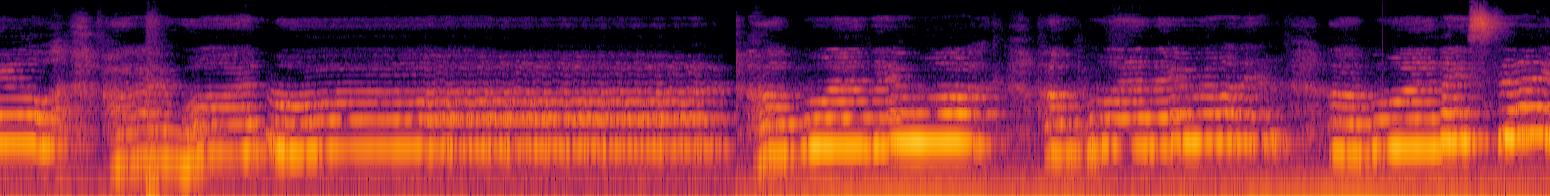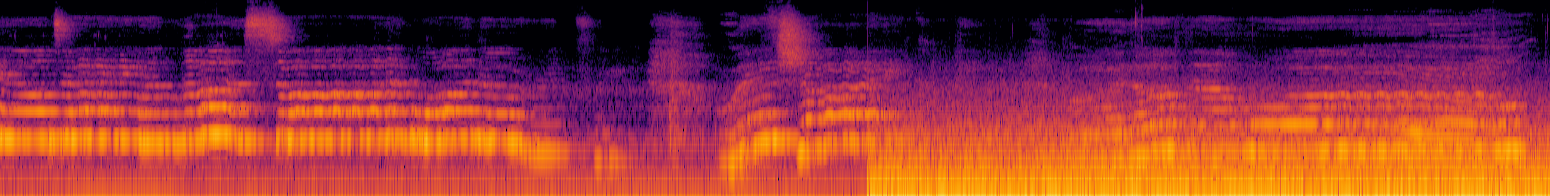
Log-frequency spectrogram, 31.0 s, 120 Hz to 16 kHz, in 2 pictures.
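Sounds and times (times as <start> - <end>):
woman singing slow melody: 0.0 - 22.0, 22.6 - 24.5, 26.2 - 31.0.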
